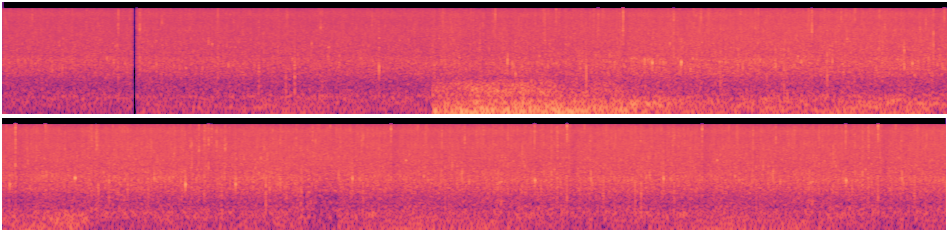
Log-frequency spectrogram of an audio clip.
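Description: Steady rain falling on a river's surface. About six seconds in, a low rumble of thunder starts suddenly, then dies away over the next several seconds.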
